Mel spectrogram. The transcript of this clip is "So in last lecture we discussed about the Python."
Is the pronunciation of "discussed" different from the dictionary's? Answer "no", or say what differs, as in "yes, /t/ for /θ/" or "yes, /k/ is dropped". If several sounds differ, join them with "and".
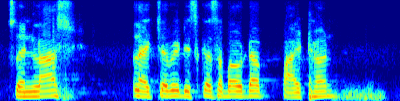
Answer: yes, /t/ is dropped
